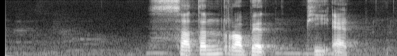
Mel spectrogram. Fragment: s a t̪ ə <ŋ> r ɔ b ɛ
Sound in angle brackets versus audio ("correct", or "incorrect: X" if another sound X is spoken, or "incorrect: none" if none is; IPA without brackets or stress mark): incorrect: n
